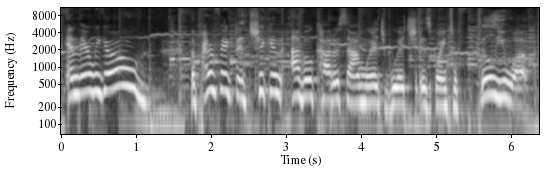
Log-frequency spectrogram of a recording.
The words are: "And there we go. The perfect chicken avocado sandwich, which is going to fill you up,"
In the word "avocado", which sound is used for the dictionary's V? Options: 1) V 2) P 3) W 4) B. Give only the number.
1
